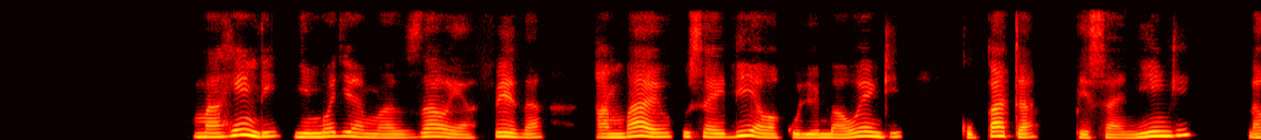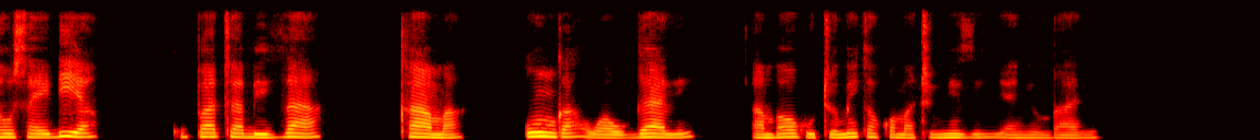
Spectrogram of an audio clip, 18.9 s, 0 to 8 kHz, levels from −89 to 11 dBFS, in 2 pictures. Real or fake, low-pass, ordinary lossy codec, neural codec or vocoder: fake; 7.2 kHz; AAC, 48 kbps; autoencoder, 48 kHz, 32 numbers a frame, DAC-VAE, trained on Japanese speech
